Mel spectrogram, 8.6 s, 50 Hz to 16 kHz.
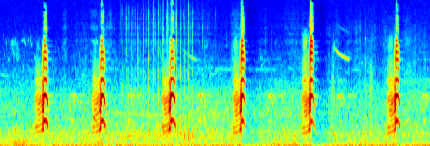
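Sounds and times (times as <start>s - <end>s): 
Canada goose honking: 0.7s - 2.2s, 4.6s - 6.4s, 7.7s - 8.5s.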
